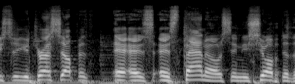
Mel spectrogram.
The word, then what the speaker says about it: Thanos: The correct pronunciation is Thanos, I believe.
